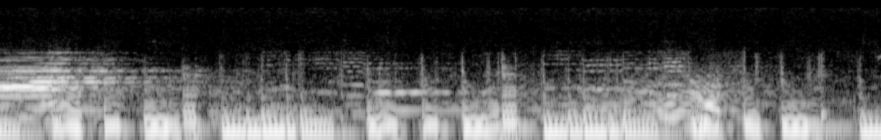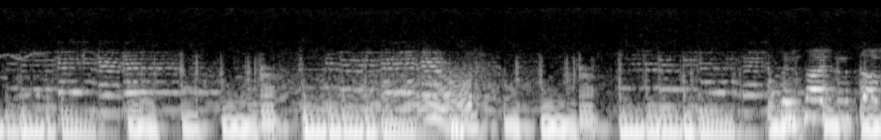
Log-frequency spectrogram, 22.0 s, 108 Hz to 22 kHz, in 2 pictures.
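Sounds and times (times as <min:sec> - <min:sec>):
bass guitar line: 0:00.0 - 0:22.0
electric guitar notes: 0:00.0 - 0:22.0.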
